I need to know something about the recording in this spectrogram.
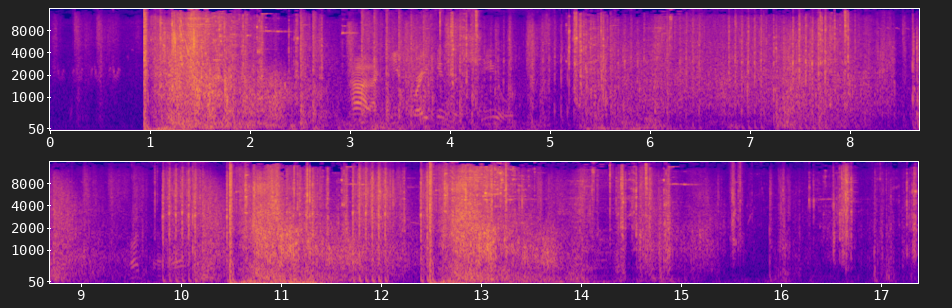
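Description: Rapid gunshots crack in bursts.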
